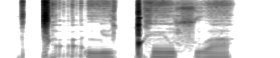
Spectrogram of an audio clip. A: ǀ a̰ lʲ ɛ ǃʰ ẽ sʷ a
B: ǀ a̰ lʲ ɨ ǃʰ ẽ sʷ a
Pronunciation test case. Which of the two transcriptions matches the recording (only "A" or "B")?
B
